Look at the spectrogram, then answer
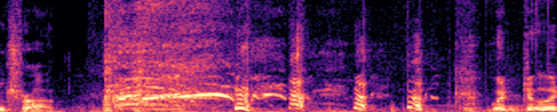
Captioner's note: laughter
